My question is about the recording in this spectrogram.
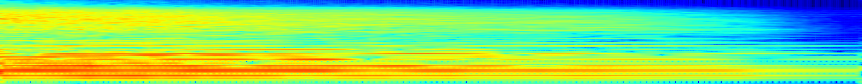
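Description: Rock music: a distorted electric guitar and bass hold a final chord that rings out, then slowly fades away from about halfway through.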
